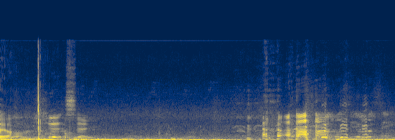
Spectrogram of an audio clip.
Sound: both laugh

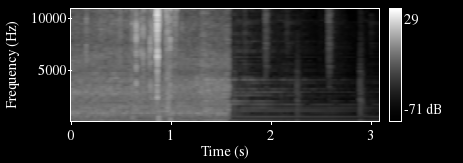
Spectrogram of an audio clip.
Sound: plastic scraping; soft guitar music

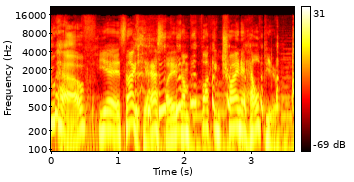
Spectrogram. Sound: laughing

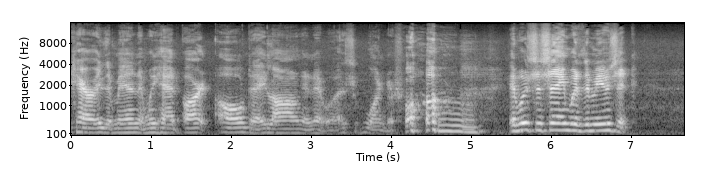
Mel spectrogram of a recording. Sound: laughs

